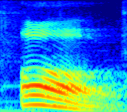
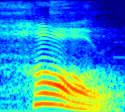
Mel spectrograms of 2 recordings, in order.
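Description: First: The initial h sound is silent. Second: The initial h sound is pronounced. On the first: The speaker calls it right. "hour şeklinde telaffuz edilir" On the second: The speaker calls it wrong. "hour değil"

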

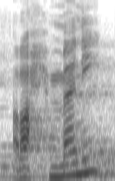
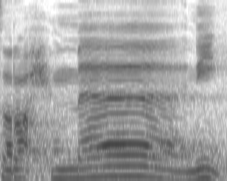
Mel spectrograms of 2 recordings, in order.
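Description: First: The vowel after the m is short. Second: The vowel after the m is long. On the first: The speaker calls it wrong. "Du sagst hier nicht Rahmani" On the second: The speaker calls it right. "bitte das Mim verlängern. ... sondern du sagst Rahmani"

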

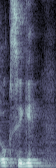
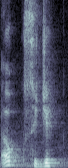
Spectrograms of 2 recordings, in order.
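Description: First: The g is hard, like in go. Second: The g is soft, like j. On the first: The speaker calls it wrong. "مش اوكسجي" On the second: The speaker calls it right. "برضو الجي جاي وراها اي"

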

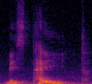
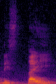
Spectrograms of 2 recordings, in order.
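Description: First: The t is released with a strong puff of air. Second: The t is released with very little air. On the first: The speaker calls it right. "âm T bật hơi trong tiếng Anh nó gần giống với âm thờ trong tiếng Việt" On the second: The speaker calls it wrong. "bạn không đọc là distaste, tại vì nếu như vậy thì nó gần giống với âm tờ trong tiếng Việt"

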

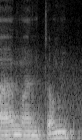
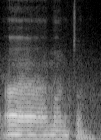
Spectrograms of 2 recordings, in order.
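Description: First: Both glottal stops at the start are pronounced. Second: The second glottal stop becomes a long vowel. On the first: "dengan menegaskan dua hamzah" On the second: "membadalkan yang kedua, alifan menjadi alif"

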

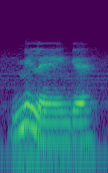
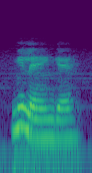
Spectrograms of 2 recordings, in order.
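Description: No difference in how they are said.

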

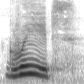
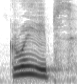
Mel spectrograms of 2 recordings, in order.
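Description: Both takes have the same delivery.

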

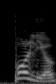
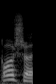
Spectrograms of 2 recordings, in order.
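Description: First: The word is said in a neutral accent. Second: The word is said in an Argentine accent. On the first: "¿cómo se dice si no, boludo?" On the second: "Yo soy argentino, le digo pollo al pollo, está bien dicho"

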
